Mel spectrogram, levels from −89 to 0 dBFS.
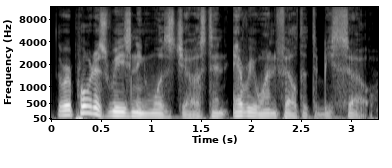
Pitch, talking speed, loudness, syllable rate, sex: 105 Hz, 240 wpm, -18 LUFS, 6.7 syllables/s, male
